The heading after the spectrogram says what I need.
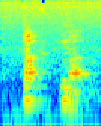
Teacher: ತುಟಿಯ ಸಹಾಯದಿಂದ ಹುಟ್ಟುವ ಅಕ್ಷರಗಳನ್ನ ನಾವು ಓಷ್ಠ ವರ್ಣ ಅಂತ ಹೇಳ್ತೇವೆ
